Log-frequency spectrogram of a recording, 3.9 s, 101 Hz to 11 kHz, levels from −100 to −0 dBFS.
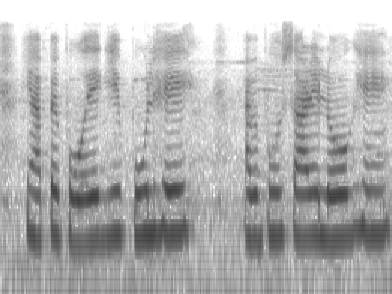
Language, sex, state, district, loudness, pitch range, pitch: Kumaoni, female, Uttarakhand, Uttarkashi, -34 LUFS, 250-265 Hz, 255 Hz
